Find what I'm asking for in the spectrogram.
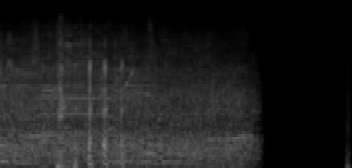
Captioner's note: laughs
